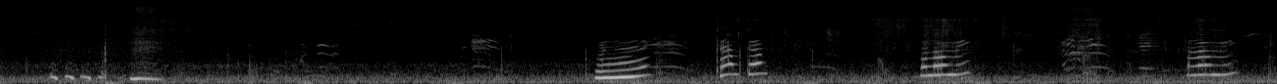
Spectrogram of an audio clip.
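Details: Domestic cat during a hard separation, meowing repeatedly: about seven short calls, some rising and others steady, spread over thirteen seconds with quiet gaps between them, over a low background hum.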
